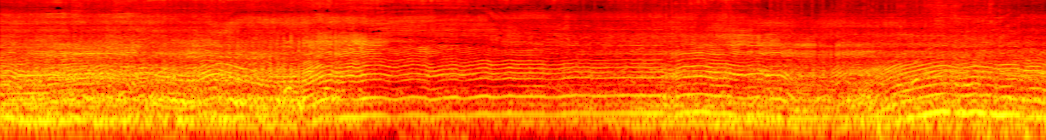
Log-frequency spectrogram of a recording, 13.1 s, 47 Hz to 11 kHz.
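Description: Several small two-stroke Jawa Pionýr 50 cc motorcycle engines revving together, their pitches climbing and falling as the riders open and close the throttle and change gear. The sound drops slightly through the middle.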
